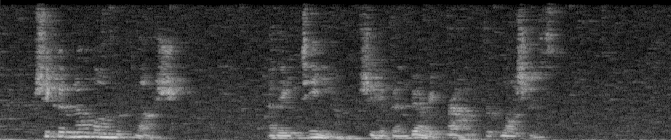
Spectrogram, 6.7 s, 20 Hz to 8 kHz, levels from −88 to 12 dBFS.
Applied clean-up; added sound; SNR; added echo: classical method WPE with log-MMSE.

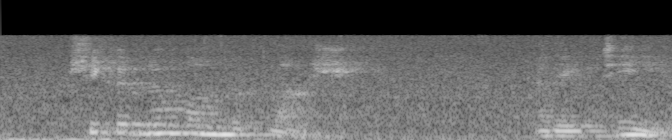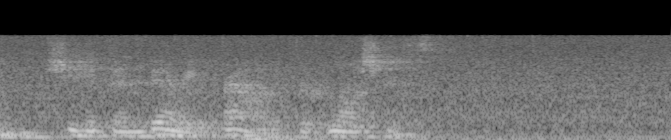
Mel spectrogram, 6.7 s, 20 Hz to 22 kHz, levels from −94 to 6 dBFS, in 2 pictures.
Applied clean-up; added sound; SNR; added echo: none; Rain; 9 dB; reverberation time 0.8 s.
